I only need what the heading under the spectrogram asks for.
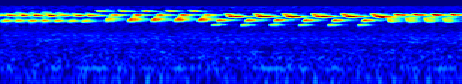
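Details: European goldfinch hybrid (mixto), a novice bird, singing; fast, high, twittering string of liquid chirps and trills in tight repeated notes, with a steady background hiss.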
